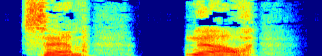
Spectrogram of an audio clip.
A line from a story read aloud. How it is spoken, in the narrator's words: she screamed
